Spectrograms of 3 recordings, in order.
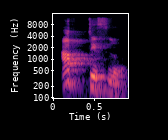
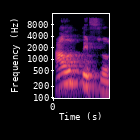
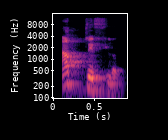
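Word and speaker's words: الطفل: এটা লেখার ক্ষেত্রে আরেকটা ফর্ম ঠিকই আসবে কিন্তু উচ্চারণে কি রকম হবে আত্তিলমিজু দেখেন তিফলুন এই যে তিফলুন আত্তিফলু আল তিফলু না আত্তিফলু আযাহরাতু আল জাহরতু হবে না আযাহারাতু রজলুনের শুরুতে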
